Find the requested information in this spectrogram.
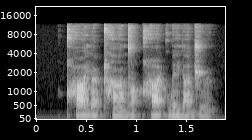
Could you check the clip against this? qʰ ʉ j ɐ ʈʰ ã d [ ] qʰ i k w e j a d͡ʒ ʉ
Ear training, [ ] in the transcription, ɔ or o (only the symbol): o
